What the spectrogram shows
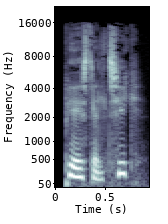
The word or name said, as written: peristaltik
